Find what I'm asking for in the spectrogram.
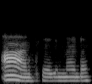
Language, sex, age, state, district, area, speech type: Tamil, female, 18-30, Tamil Nadu, Kanyakumari, rural, conversation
